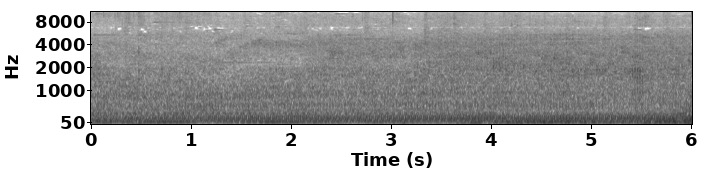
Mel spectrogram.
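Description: Wind buffeting the microphone: a loud, steady low rumble.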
